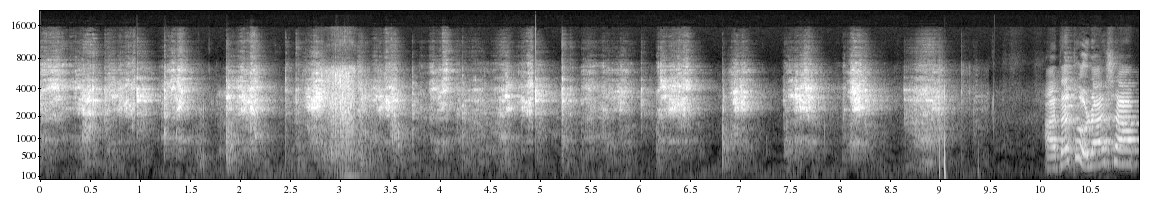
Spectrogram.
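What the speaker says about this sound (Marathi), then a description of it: "मी चपाती कट करते" A knife cuts a cooked chapati into thin noodle strips with a steady run of rhythmic scraping strokes against the surface, close and clear, and a voice briefly speaks at the end.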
